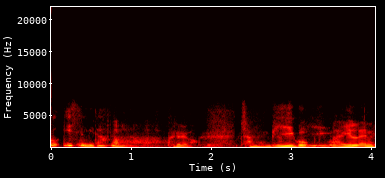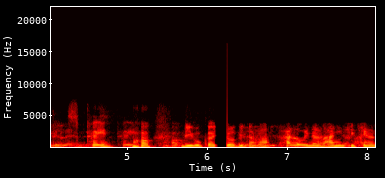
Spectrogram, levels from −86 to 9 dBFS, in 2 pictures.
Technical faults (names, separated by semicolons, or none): echo with no canceller; one channel drops out; handover gap; fallback to narrowband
